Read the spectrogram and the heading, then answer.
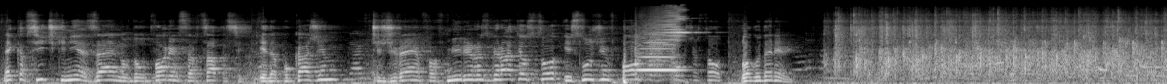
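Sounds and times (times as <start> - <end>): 
speech: 0.0 - 8.1
audience applause: 8.3 - 11.6.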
